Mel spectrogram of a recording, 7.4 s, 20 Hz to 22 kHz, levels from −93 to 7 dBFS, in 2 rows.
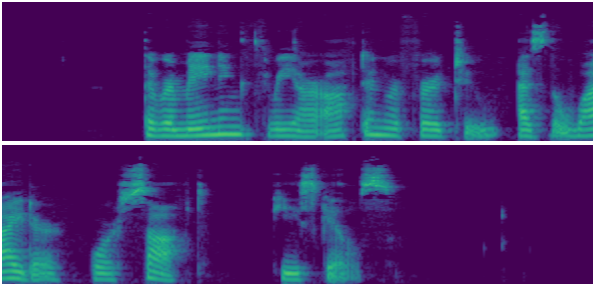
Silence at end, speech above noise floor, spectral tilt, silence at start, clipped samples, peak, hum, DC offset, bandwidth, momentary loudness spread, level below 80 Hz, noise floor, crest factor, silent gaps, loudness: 1.25 s; 60 dB; -3 dB/octave; 0.9 s; under 0.1%; -10 dBFS; none; under 0.1%; 15 kHz; 9 LU; -70 dBFS; -87 dBFS; 20 dB; 5.26-5.30 s; -27 LUFS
